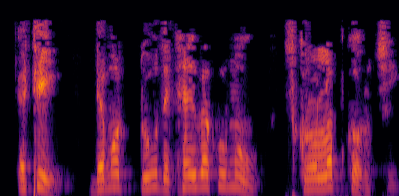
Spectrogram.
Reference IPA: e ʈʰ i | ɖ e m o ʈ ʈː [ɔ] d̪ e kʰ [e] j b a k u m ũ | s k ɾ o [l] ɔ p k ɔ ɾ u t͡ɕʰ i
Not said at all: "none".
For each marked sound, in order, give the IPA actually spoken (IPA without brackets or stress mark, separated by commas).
u, a, l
